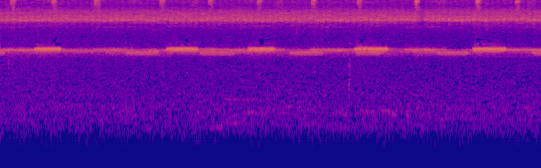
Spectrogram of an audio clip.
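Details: Shrill continuous trilling of a cricket, rising to louder bursts five times across five seconds at fairly even intervals, with a faint upper overtone band.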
